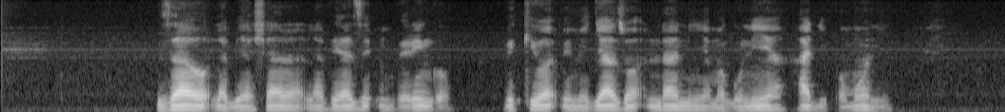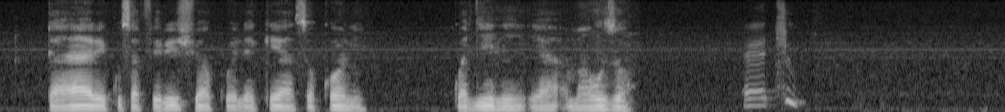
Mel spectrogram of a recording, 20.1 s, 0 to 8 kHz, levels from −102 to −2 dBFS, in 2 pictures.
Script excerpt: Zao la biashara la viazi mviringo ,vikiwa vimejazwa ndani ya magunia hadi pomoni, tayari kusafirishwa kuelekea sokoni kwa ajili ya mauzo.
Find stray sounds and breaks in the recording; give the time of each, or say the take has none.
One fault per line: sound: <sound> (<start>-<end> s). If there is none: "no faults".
sound: sneeze (17.5-18.1 s)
